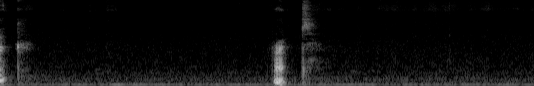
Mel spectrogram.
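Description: A crochet hook softly rustles and clicks through yarn.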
